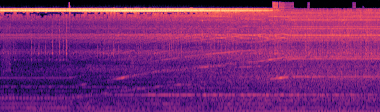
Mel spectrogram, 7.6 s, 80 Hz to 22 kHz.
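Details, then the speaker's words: Old car alternator converted to a brushless motor, driven by a brushless controller at 55 V DC supply: smooth electric whine climbs steadily as the potentiometer raises speed to maximum, even hum, no grinding; very quiet, high torque. "Chúng tôi đã đạt đến tốc độ động cơ tối đa. Nó có mô-men xoắn cao đến mức nếu chúng ta tăng tốc đột ngột, động cơ sẽ nhảy vọt. Nó rất yên tĩnh và rất mạnh mẽ."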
